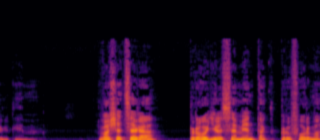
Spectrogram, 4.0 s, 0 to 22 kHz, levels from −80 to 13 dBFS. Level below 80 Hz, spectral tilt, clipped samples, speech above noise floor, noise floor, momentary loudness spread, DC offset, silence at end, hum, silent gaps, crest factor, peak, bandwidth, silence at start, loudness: -44 dBFS; -5.5 dB/octave; under 0.1%; 44 dB; -60 dBFS; 15 LU; under 0.1%; 0 s; none; none; 16 dB; -2 dBFS; 16 kHz; 0 s; -17 LUFS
